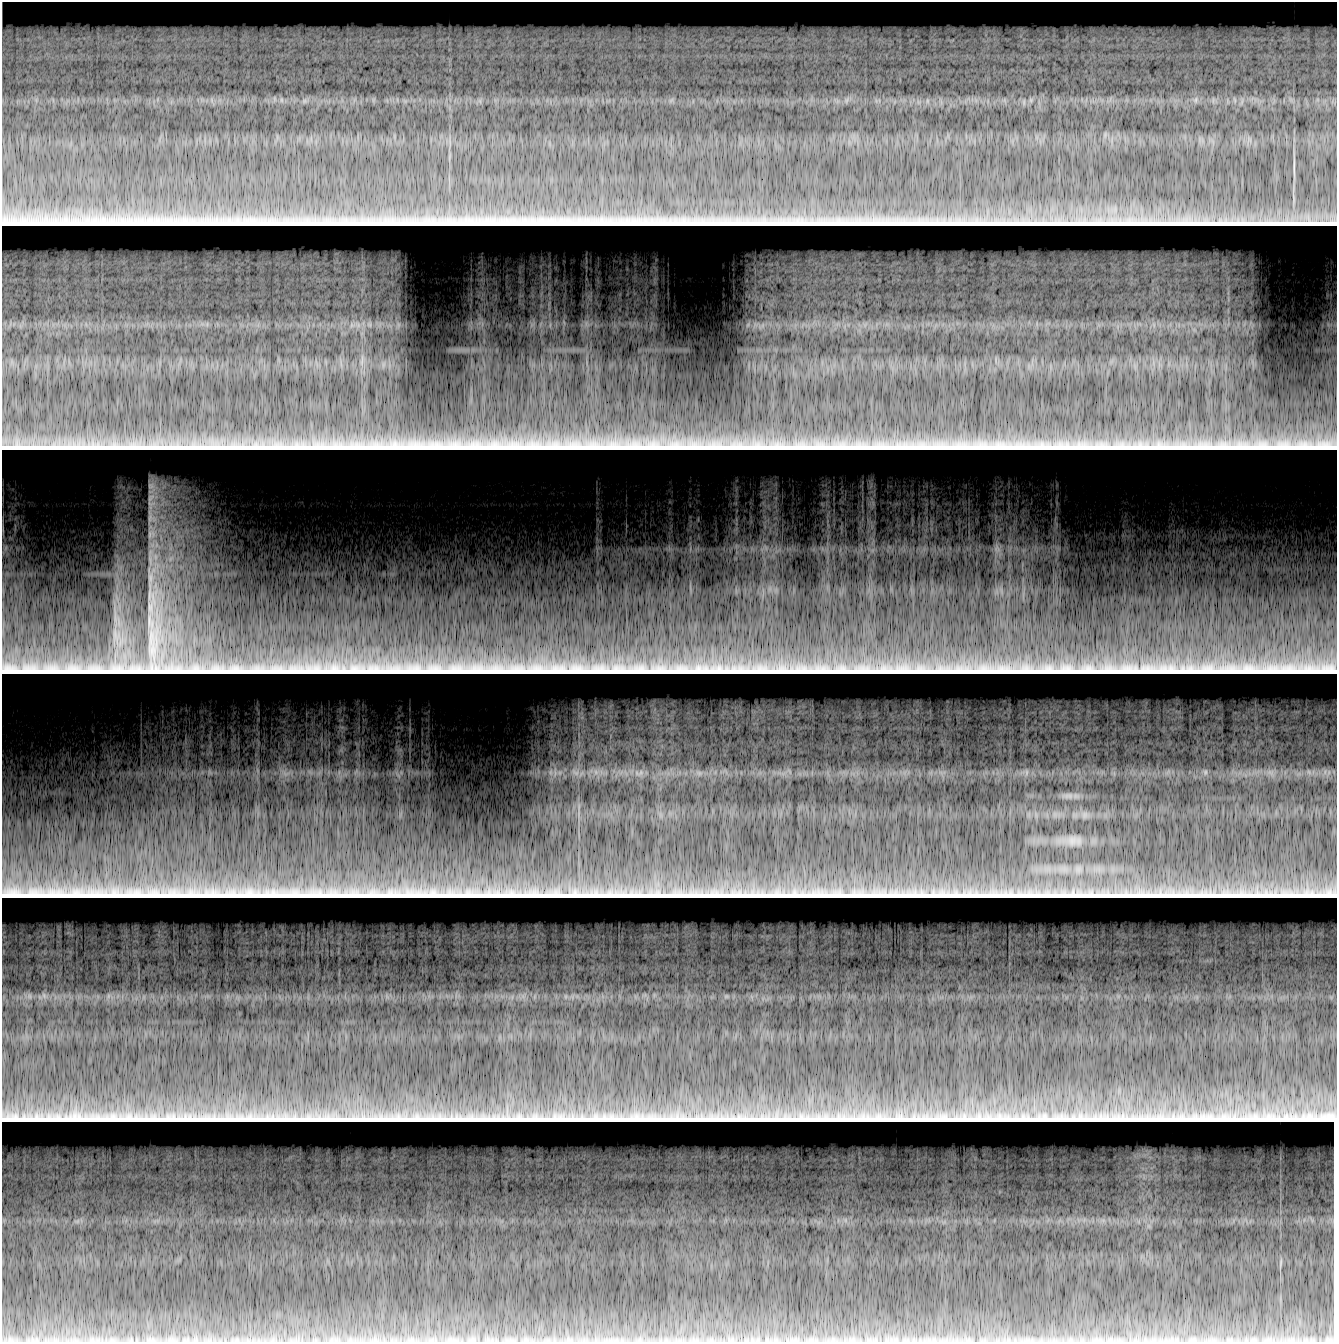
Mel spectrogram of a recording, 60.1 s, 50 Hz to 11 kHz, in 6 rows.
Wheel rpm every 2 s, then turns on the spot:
150, 160, 160, 160, 160, 180, 100, 40, 150, 120, 0, 0, 10, 30, 0, 20, 30, 110, 100, 100, 100, 100, 100, 100, 110, 110, 100, 100, 110, 110.
12-14 24-28 30-32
